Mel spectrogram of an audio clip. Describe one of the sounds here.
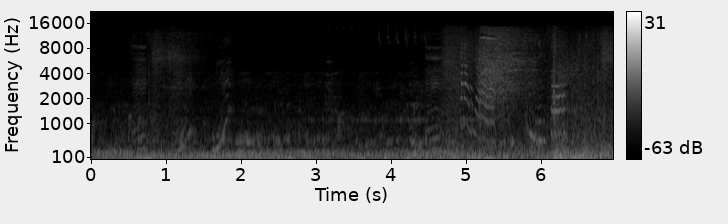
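A small flame flickers and crackles.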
